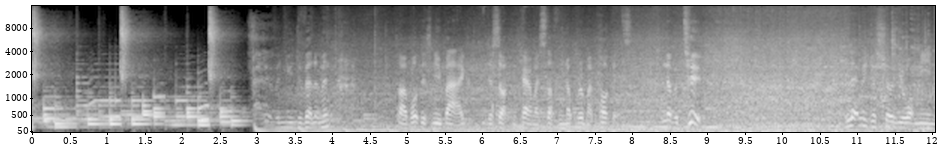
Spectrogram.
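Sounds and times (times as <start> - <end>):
street noise: 3.0 - 12.0
vehicle engine rumbling: 3.0 - 12.0.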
